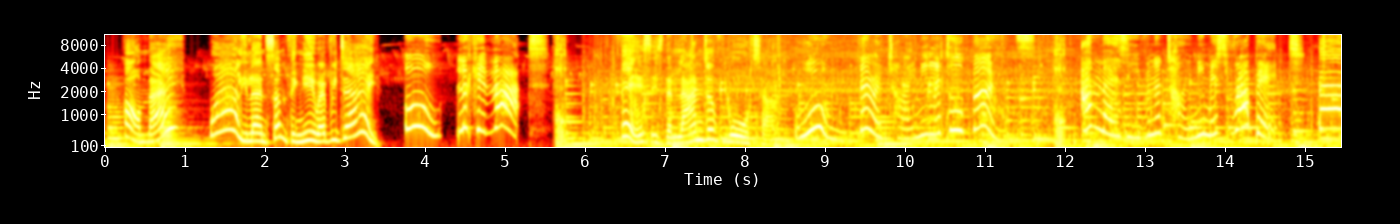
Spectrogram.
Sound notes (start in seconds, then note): 5.6 snorts; 11.8 snorts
